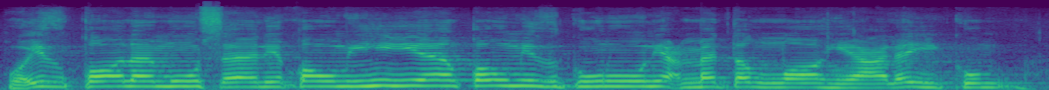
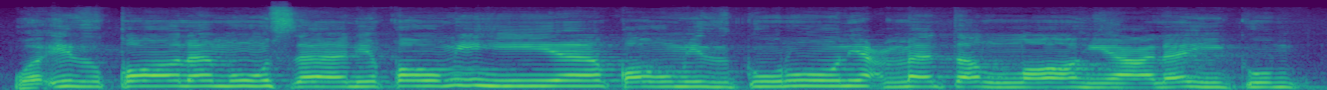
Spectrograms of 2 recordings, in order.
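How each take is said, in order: First: It is recited very quickly and rapidly. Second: It is recited at a medium, moderate speed. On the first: "bacaan yang paling laju pula dipanggil sebagai al-hadar" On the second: "dia taklah sangat laju, tak sangat perlahan"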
